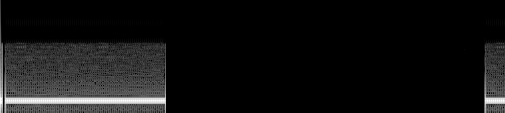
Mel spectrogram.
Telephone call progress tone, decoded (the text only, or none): ringback tone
